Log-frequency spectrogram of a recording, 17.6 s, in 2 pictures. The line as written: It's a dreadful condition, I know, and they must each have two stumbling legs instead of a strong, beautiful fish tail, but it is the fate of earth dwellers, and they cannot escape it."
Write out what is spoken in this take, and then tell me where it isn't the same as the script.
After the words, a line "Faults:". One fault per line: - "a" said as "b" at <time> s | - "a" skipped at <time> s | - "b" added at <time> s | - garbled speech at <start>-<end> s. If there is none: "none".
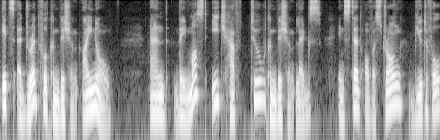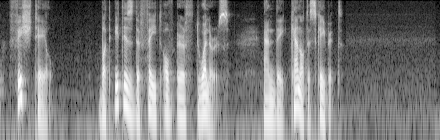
It's a dreadful condition, I know, and they must each have two condition legs instead of a strong, beautiful fish tail, but it is the fate of earth dwellers, and they cannot escape it."
Faults:
- "stumbling" said as "condition" at 5.3 s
